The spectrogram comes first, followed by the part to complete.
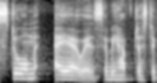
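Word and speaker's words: Éowyn: so disruptive on Friday and it's it's actually pronounced storm aoin so we have just a graphic here to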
